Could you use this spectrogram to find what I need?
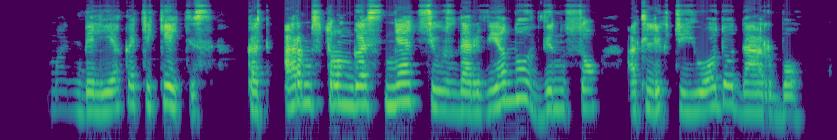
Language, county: Lithuanian, Alytus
